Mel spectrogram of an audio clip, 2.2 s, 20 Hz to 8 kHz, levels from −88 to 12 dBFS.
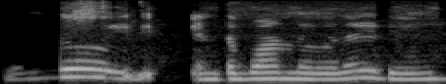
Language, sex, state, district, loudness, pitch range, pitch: Telugu, female, Andhra Pradesh, Anantapur, -26 LUFS, 210-240 Hz, 215 Hz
